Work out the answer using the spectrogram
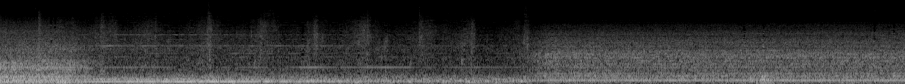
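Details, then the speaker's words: Airbus A321-200 on ground, hydraulics powered for maintenance check, heard above the wheel well: deep buzzing bark with steady tones shifting partway, the hydraulic power transfer unit moving power between systems; normal operation. "we're right above the wheel well, where is the power transfer unit, and you can hear this barking sound, which it's barking sound, so the passengers always think that some kind of dog is just underneath"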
